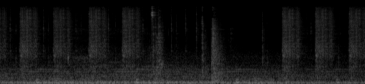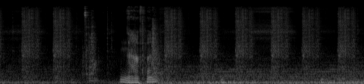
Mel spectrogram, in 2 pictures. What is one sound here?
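Footsteps thud at a steady, quick pace.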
